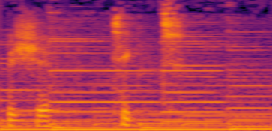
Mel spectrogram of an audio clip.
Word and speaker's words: beschäftigt: Now, normally, if it is ig at the end, we know that we pronounce it as ich, but here it is ig and a t, and so mostly we are going to pronounce the g as g.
